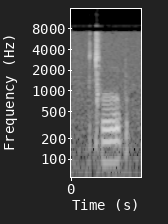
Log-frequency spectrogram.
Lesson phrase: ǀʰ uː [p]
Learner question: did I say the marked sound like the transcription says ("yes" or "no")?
yes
